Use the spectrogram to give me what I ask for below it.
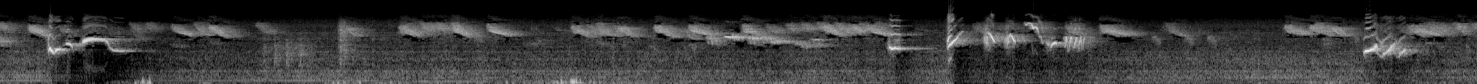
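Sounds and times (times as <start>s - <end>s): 
orange-headed thrush song of slurred whistles: 0.5s - 1.5s, 8.8s - 10.7s, 13.6s - 14.3s.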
